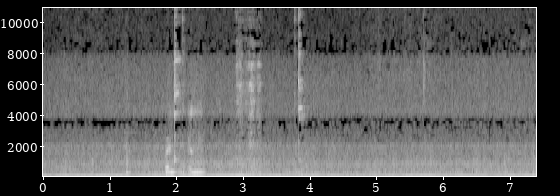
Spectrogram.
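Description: A steel spoon clinking against a steel bowl a few times, about two, three and four seconds in, the first the loudest, over a steady low hum.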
